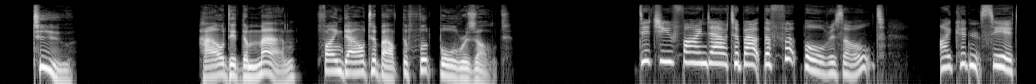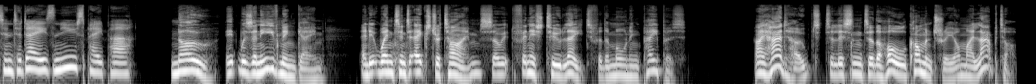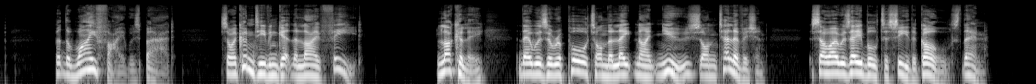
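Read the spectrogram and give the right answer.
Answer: From the late-night news on television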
